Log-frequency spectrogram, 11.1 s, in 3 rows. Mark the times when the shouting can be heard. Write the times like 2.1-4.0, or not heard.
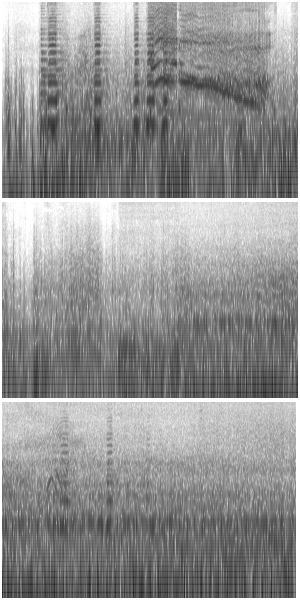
1.8-3.5, 7.9-8.4.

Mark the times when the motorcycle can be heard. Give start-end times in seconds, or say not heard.
5.2-11.0.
